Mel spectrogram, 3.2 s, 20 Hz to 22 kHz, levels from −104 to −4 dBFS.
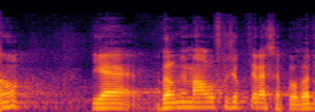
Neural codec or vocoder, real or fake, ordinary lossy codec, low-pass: codec, 44.1 kHz, 3.4 kbps, Pupu-Codec; fake; AAC, 64 kbps; 14.4 kHz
